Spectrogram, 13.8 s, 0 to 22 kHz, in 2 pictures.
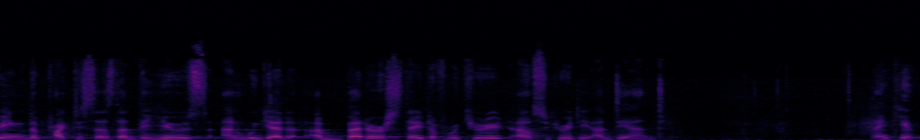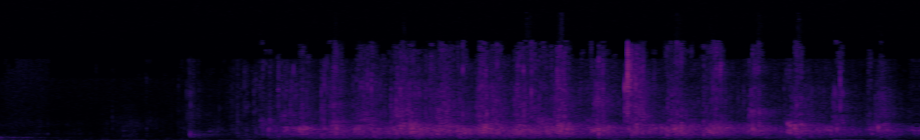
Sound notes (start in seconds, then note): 8.3 audience applauding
